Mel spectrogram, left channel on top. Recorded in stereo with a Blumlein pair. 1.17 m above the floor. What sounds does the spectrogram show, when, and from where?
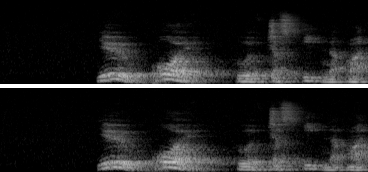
1.0 s a man speaking: 65° left, 3.5 m; by 3.6 s 50° left, 4.5 m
